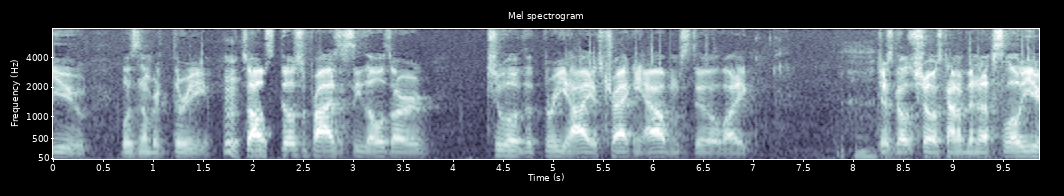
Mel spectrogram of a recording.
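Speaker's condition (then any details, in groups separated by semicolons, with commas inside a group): No condition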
